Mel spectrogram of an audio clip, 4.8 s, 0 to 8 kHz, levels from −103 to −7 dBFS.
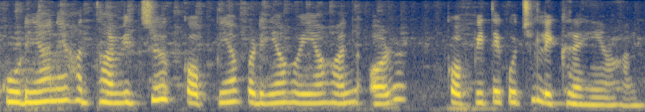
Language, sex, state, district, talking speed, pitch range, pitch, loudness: Punjabi, female, Punjab, Pathankot, 185 wpm, 245-280 Hz, 265 Hz, -16 LUFS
